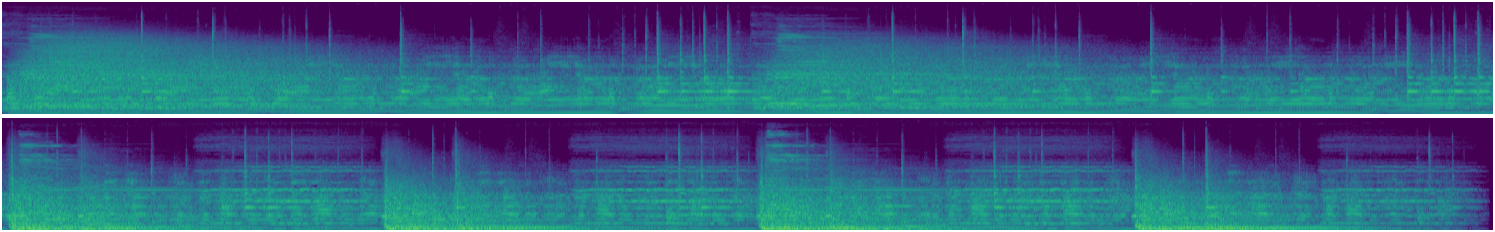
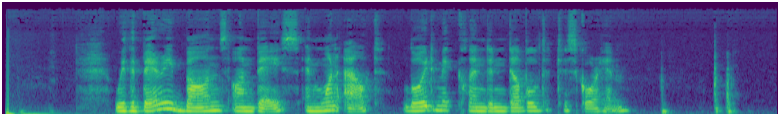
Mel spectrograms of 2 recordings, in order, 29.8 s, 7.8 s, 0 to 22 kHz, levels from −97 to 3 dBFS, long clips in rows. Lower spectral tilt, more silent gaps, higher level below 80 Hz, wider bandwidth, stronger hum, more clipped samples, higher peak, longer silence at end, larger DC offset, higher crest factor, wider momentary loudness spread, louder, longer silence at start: about the same, -5.5 dB/octave vs -6.5 dB/octave; neither; about the same, -40 dBFS vs -44 dBFS; second, 14.5 kHz vs 16 kHz; neither; neither; second, -12 dBFS vs -2 dBFS; second, 0.15 s vs 0.4 s; neither; about the same, 20 dB vs 16 dB; second, 10 LU vs 18 LU; second, -33 LUFS vs -18 LUFS; about the same, 0 s vs 0.05 s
